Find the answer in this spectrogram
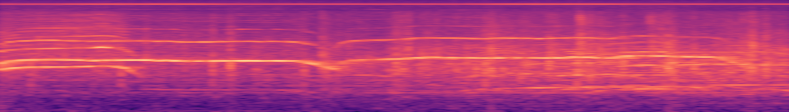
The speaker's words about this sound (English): And the crowd's into it. They're going nuts. Crowd's having a great time tonight.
